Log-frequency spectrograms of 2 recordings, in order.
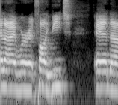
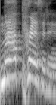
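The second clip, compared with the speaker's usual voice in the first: put-on Southern American accent, pitched up; 5 semitones higher than usual. Retelling what a woman said in reply, Southern accent. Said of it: "I'm doing like the Southern accent, right?".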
